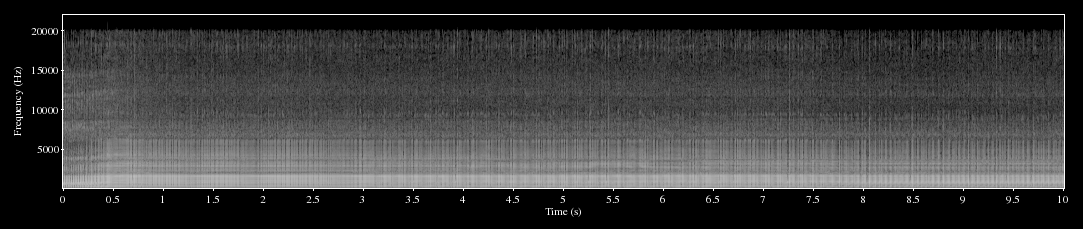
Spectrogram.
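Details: Northfield Ross Black Demon 61 model engine with Perry carburetor, first run: high buzzing tone climbs, holds, then sags at about eight seconds; idle won't hold, staying around 4,000 rpm then dropping and dying, from a binding carb barrel.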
